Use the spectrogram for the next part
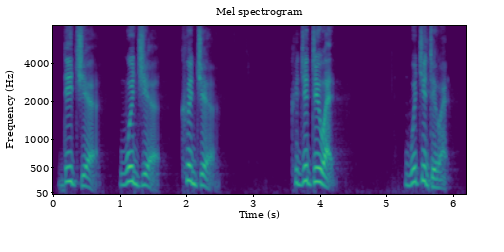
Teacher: Whenever there is a D and right after there is a Y sound, we get a J sound.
